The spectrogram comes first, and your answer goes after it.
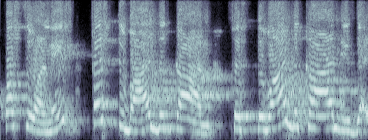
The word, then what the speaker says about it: Cannes: And the pronunciation will be Cannes.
